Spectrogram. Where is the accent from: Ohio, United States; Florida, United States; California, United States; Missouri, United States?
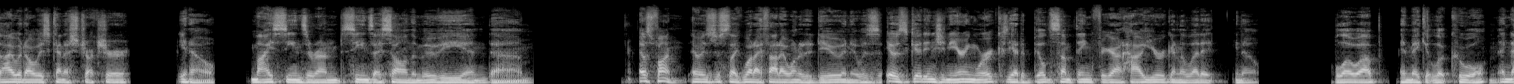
Ohio, United States; also born or lived in Alaska; Yes, I grew up, I was born in Alaska and then grew up in Ohio. So pretty typical childhood.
